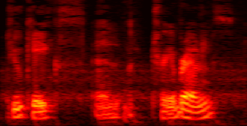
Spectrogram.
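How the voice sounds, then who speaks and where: A man's voice: medium pitch, very animated, measured pace, gravelly, darkish tone, slight background noise, poor audio. A young man chatting casually and playfully, often laughing. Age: young adult. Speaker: co-host. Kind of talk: casual chat.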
